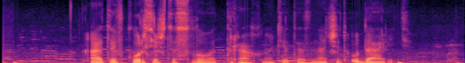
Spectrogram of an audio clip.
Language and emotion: Russian, neutral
